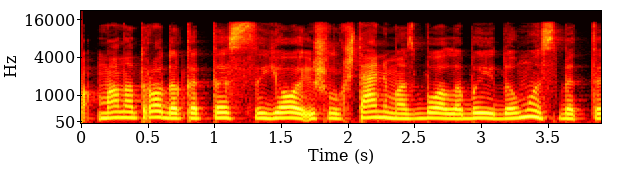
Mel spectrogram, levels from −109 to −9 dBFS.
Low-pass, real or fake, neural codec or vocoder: 14.4 kHz; real; none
